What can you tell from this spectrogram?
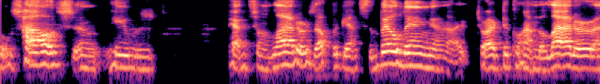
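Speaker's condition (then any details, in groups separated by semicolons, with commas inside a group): Parkinson's; about six years since onset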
